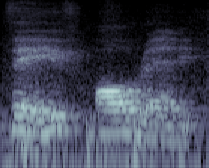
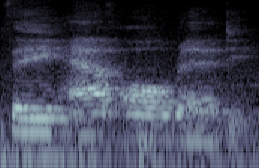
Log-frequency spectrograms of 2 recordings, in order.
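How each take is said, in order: First: It is spoken with four syllables. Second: It is spoken with five syllables. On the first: "So now there are four" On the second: "That's five"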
